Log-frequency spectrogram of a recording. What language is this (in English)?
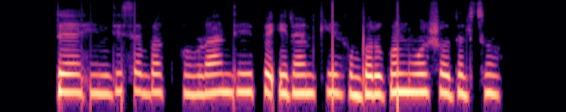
Pashto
